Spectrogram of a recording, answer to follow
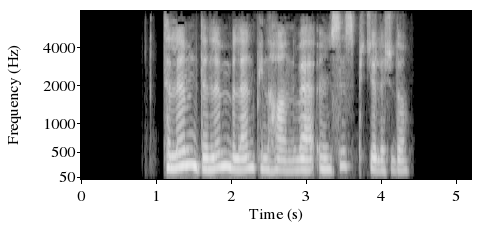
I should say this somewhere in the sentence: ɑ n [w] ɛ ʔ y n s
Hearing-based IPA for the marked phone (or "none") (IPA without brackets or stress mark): v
